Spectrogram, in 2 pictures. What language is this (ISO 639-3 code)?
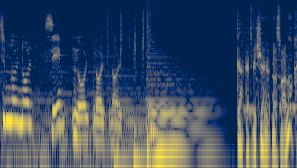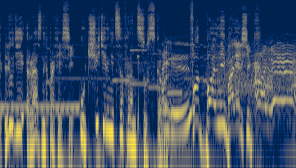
rus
